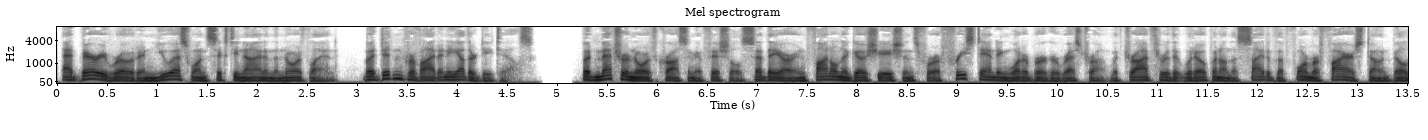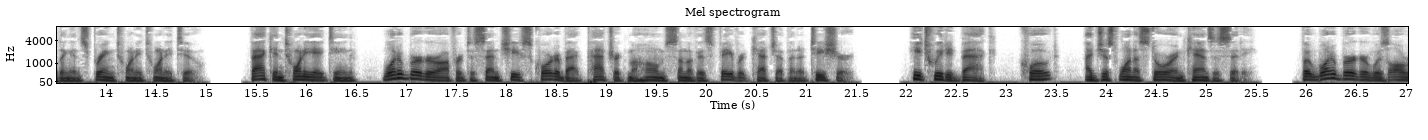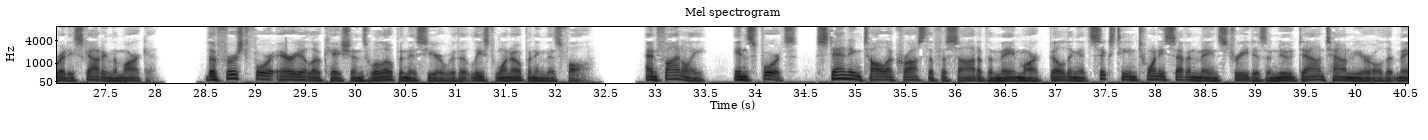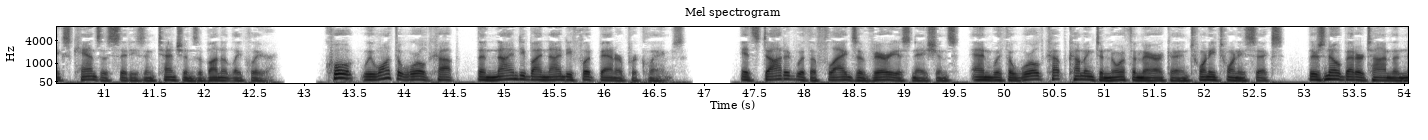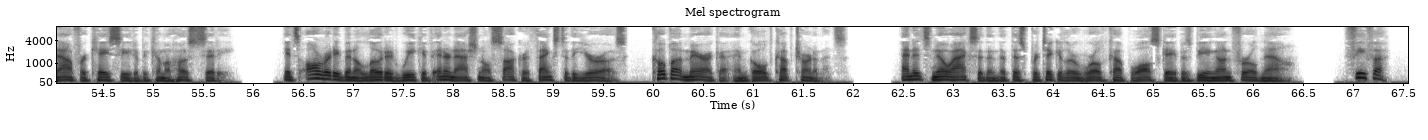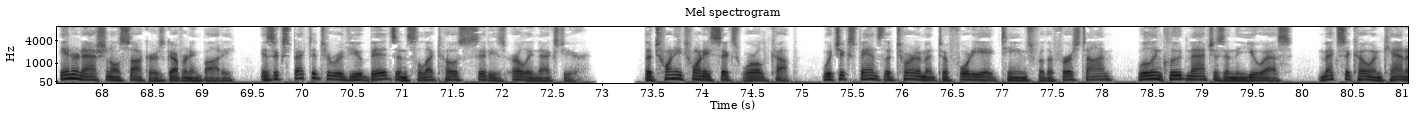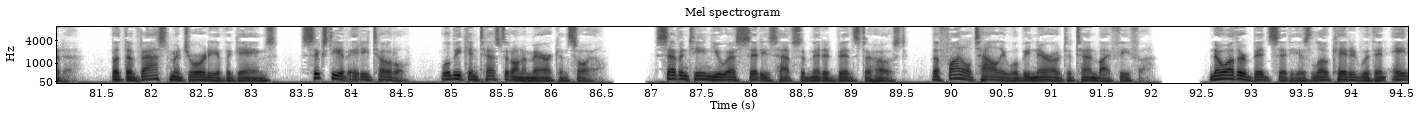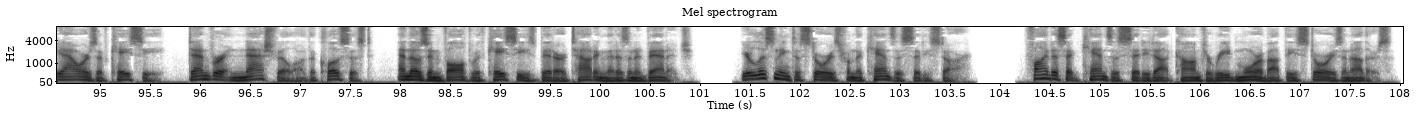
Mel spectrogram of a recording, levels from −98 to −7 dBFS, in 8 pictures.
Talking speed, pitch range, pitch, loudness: 185 wpm, 90-115 Hz, 100 Hz, -21 LUFS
